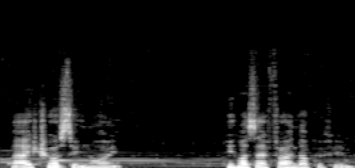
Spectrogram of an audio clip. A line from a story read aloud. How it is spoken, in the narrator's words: Lena said sadly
